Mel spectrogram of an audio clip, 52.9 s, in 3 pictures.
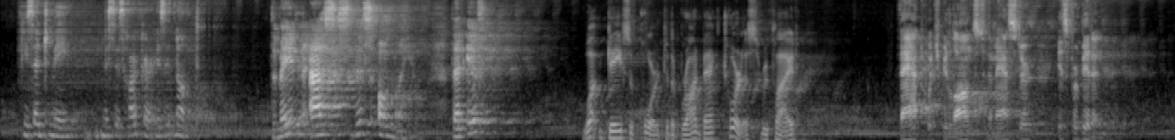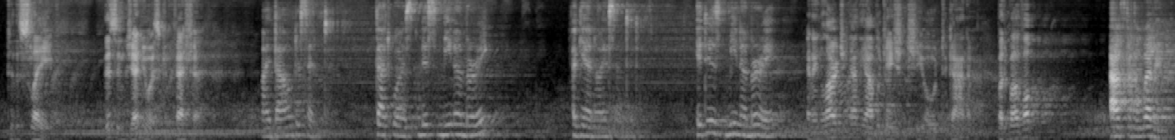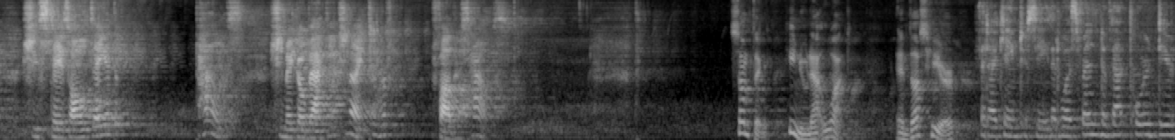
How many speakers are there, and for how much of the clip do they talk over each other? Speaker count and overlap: four, no overlap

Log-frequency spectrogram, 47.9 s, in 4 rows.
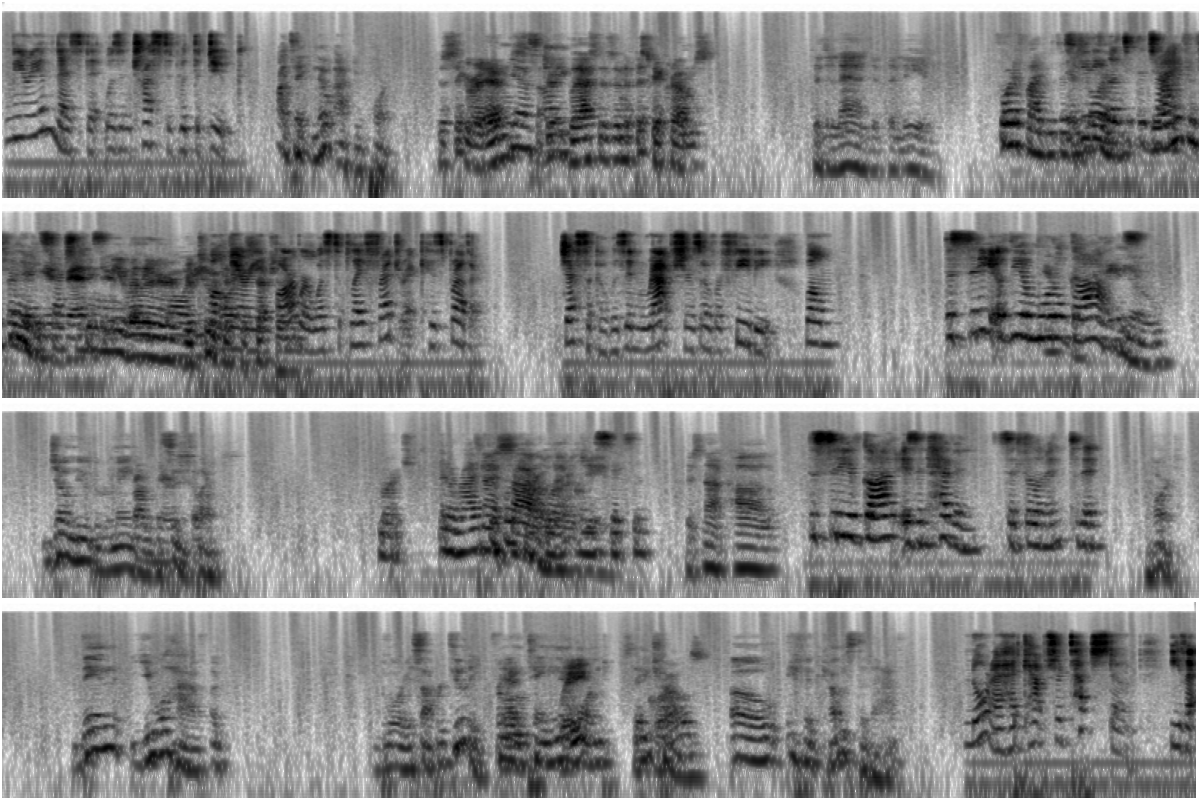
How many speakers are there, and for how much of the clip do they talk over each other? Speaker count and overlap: seven, about 26%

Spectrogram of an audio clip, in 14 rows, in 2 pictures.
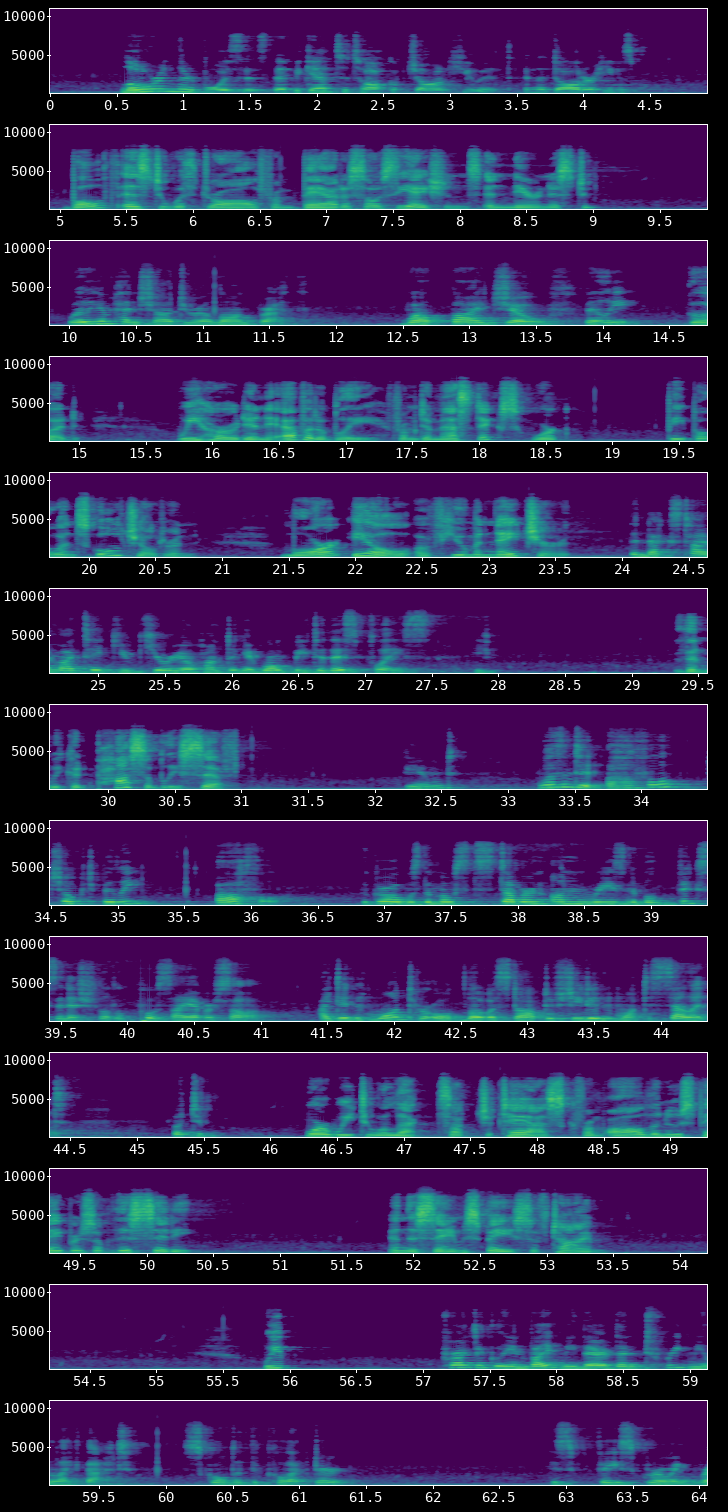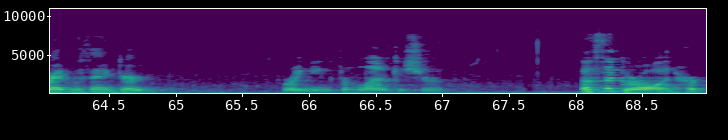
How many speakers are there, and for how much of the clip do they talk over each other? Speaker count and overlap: three, no overlap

